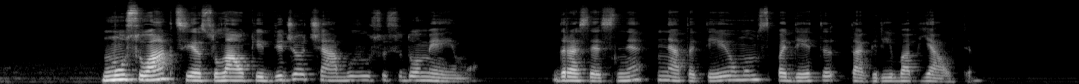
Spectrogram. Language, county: Lithuanian, Marijampolė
